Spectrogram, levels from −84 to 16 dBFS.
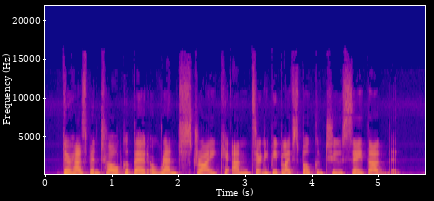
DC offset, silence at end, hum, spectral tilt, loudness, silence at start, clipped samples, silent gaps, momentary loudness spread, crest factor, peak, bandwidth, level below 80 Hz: under 0.1%; 0 s; none; -4 dB/octave; -19 LUFS; 0.25 s; under 0.1%; none; 7 LU; 20 dB; 0 dBFS; 16.5 kHz; -48 dBFS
